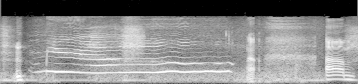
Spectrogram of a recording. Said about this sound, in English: One of my cats is doing something, making an unusual noise. That's all.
